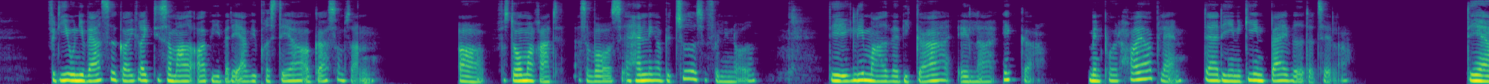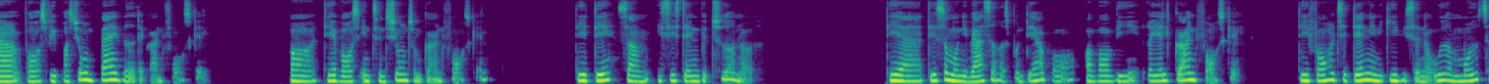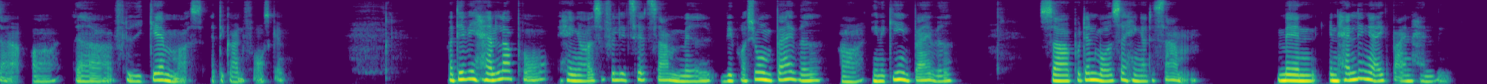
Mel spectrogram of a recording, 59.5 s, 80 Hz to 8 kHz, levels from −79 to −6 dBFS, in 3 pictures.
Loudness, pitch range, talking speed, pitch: -19 LUFS, 190-220 Hz, 145 wpm, 205 Hz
